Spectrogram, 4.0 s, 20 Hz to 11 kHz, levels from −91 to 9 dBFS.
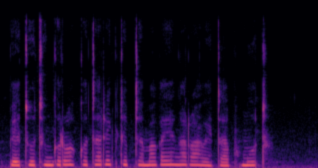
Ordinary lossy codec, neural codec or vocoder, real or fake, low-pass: none; none; real; 9.9 kHz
